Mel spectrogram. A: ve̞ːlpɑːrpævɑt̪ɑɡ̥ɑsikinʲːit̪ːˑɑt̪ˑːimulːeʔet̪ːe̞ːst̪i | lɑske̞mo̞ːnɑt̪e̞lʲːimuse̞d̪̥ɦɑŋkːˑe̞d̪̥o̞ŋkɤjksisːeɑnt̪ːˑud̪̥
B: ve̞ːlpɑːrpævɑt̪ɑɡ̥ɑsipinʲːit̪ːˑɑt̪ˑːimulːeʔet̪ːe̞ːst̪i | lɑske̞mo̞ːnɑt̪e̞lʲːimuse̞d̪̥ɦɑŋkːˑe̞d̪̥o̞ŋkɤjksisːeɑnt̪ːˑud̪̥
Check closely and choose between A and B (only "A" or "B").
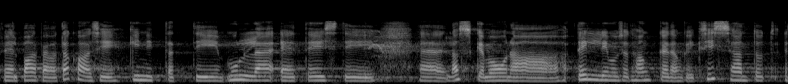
A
